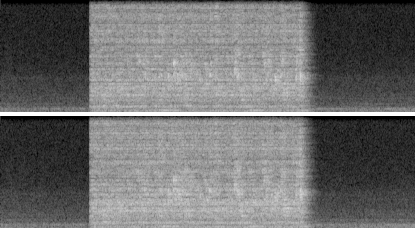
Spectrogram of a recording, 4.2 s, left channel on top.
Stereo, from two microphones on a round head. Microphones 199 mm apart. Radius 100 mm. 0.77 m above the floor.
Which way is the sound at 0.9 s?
5° right (ahead or behind).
